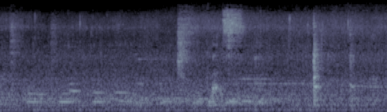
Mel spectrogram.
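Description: Pieces of KFC-style chicken drop one at a time into hot oil, setting off a quiet, steady frying hiss with occasional sharper spits and crackles, while someone talks over it.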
